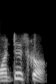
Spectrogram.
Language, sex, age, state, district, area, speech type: Assamese, male, 45-60, Assam, Sivasagar, rural, conversation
